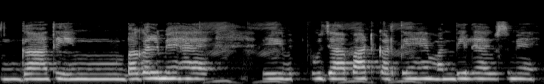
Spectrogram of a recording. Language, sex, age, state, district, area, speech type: Hindi, female, 18-30, Bihar, Samastipur, rural, spontaneous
